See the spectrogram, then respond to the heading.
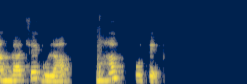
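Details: Cleft palate speech sample two, used in a teaching module on cleft speech errors; weak pressure consonants.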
